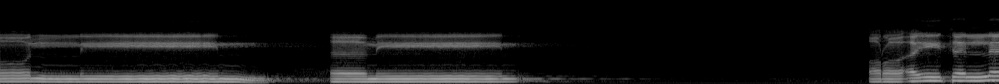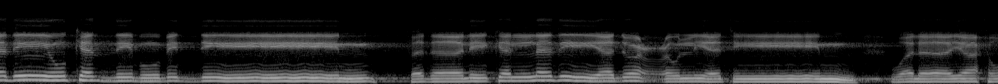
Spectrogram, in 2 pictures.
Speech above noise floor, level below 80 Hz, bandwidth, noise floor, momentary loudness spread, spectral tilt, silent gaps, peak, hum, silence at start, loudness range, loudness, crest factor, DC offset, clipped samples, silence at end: 44 dB; -70 dBFS; 9.4 kHz; -72 dBFS; 9 LU; -7 dB/octave; none; -14 dBFS; none; 0 s; 7 LU; -28 LUFS; 16 dB; under 0.1%; under 0.1%; 0 s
